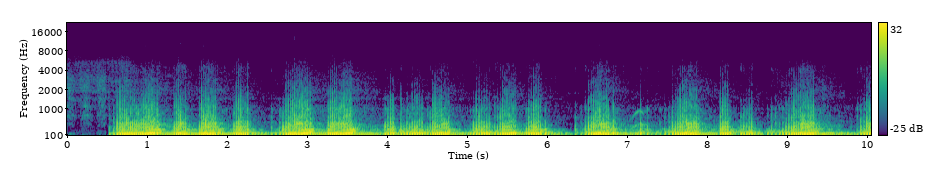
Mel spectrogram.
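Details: Turbo KA (KA-T) engine on first start after warped turbo manifold gasket replaced: rough running with heavy low knocks pulsing with revs, deep thuds under exhaust; knock earlier unsure head or bottom end, points to rod knock.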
